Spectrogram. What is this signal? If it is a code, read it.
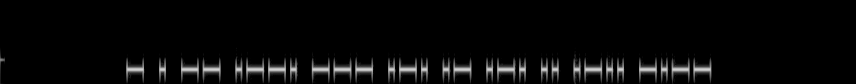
Morse code, heard as a keyed tone, about 22 wpm, 700 Hz. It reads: TEMPORARILY
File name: practice / 22wpm / Eleven Letter Words - 22wpm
